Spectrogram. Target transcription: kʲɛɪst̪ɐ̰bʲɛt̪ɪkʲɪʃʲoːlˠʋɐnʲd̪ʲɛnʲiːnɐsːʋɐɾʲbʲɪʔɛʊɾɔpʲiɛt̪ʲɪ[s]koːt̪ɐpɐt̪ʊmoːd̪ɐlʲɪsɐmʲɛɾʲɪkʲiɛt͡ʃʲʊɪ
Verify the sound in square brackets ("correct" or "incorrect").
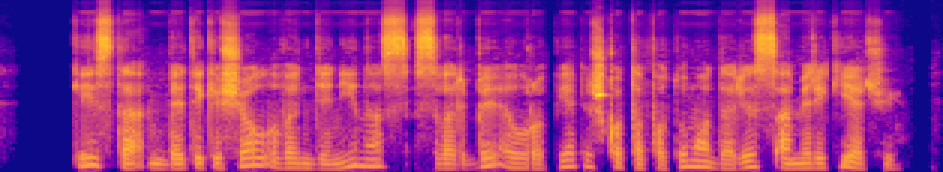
incorrect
